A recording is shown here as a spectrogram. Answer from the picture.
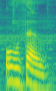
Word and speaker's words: although: And the word was although.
